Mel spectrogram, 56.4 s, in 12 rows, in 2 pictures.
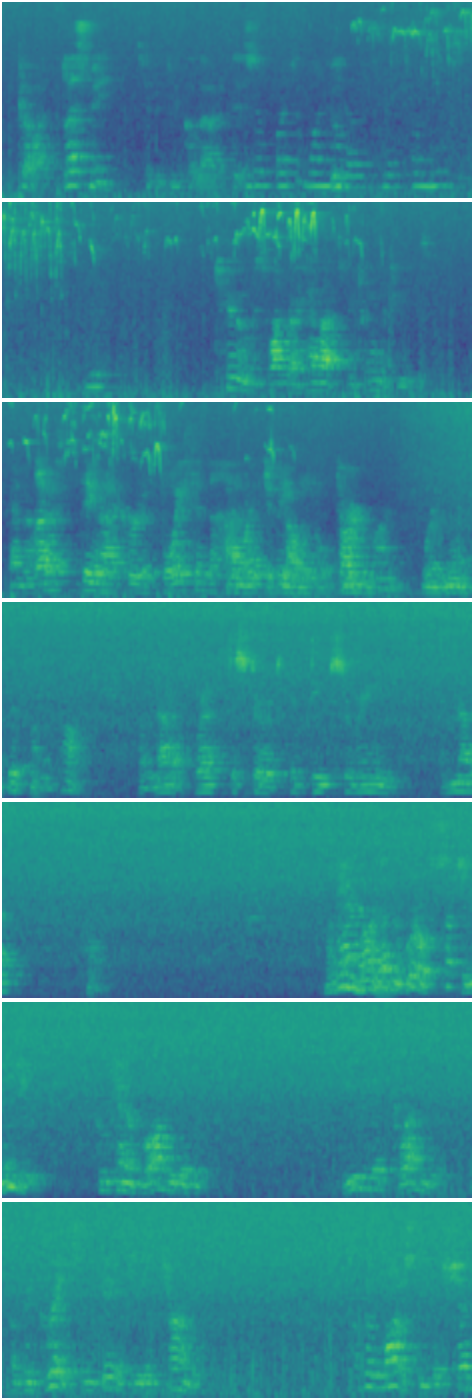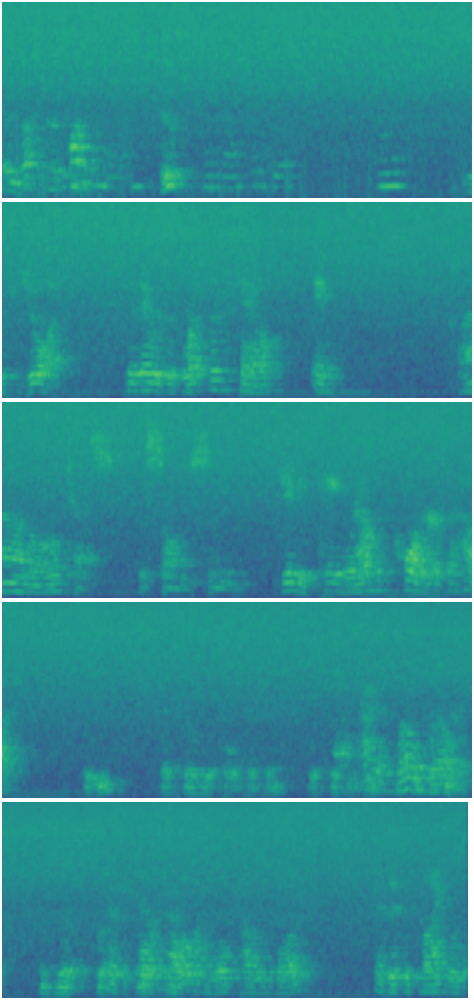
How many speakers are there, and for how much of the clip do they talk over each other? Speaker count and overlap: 6, about 13%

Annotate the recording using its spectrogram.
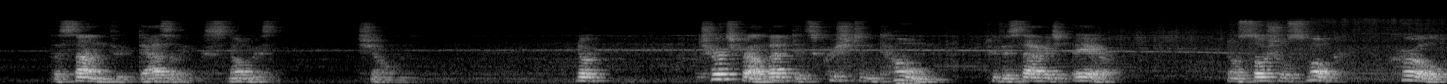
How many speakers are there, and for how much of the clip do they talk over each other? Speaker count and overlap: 1, no overlap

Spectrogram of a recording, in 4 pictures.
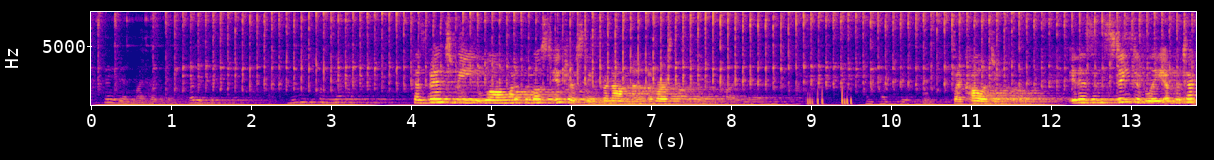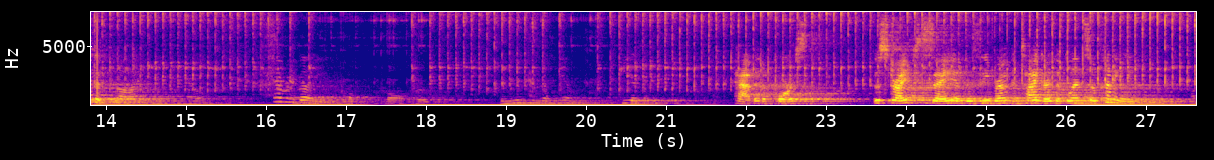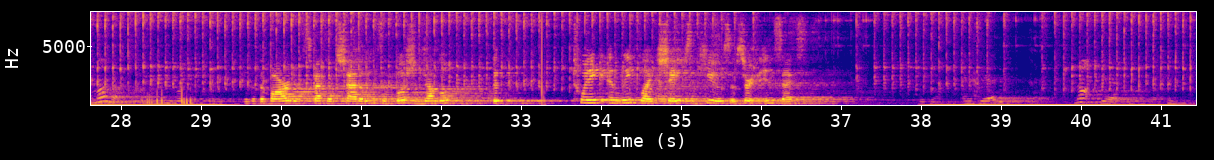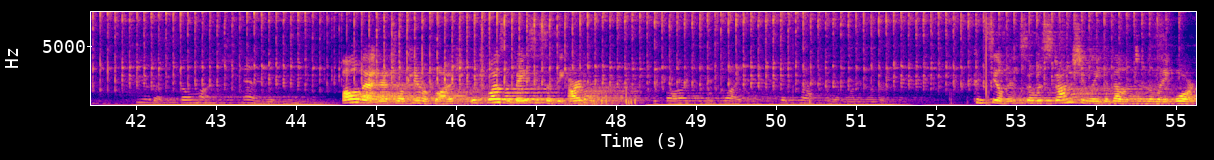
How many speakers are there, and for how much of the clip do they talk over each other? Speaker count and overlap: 2, about 7%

